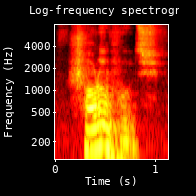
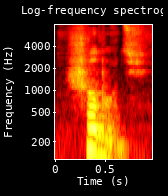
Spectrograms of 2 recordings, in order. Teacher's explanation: এখানে কিন্তু সবগুলো স এর উচ্চারণ একই রকম।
